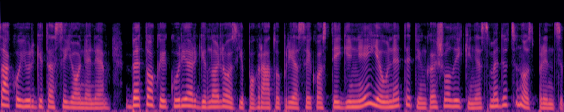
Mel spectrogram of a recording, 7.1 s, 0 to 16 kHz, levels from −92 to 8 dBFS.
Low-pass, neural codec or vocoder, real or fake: 7.2 kHz; codec, 16 kHz, 4.8 kbps, FACodec; fake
